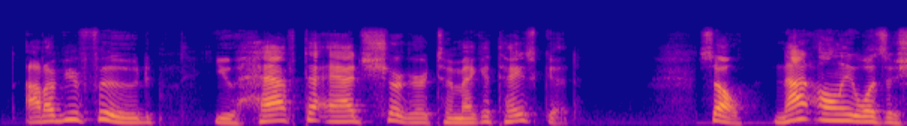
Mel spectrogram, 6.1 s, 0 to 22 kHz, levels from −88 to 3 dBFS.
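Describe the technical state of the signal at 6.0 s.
At 6.0 s the speech is intact, passing through the WebRTC call path with its ordinary codec coloration and a top end that stops around 8 kHz.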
